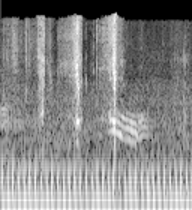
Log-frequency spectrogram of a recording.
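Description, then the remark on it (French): A small organic apple is rubbed briskly against a sweater, a steady, rapid fabric-rubbing rhythm with a few sharper scuffing swipes layered on top. “Vous frottez sur votre pull.”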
